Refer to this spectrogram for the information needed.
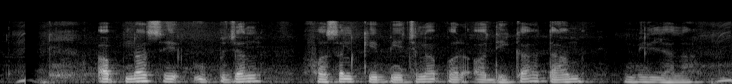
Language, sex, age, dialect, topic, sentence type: Bhojpuri, male, 18-24, Southern / Standard, agriculture, statement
